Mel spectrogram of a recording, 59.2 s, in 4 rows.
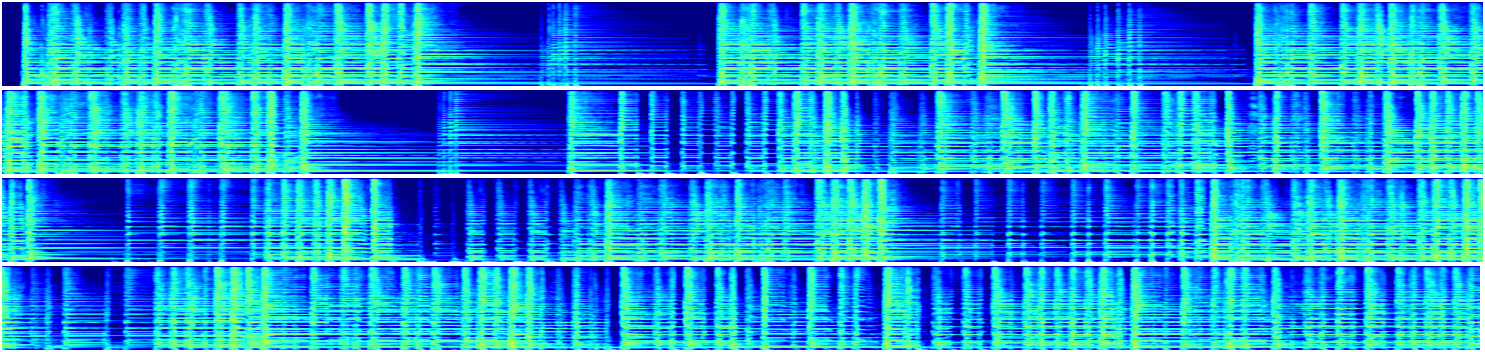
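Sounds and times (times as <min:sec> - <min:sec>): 
acoustic music: 0:00.2 - 0:59.2.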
